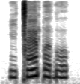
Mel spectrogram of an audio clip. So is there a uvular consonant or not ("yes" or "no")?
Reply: no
